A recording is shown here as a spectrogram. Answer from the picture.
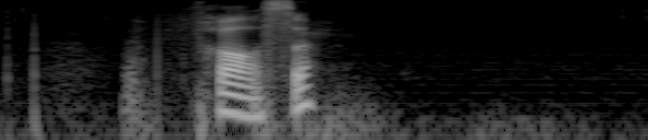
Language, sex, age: Norwegian, male, 24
